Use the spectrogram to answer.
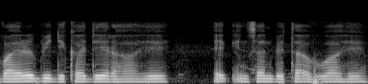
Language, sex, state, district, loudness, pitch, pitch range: Hindi, male, Arunachal Pradesh, Lower Dibang Valley, -17 LUFS, 130 Hz, 130-135 Hz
